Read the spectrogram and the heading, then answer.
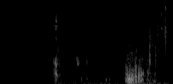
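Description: Someone takes a quiet sip of coffee: faint wet lip and mouth noises, then a short slurping gulp after a moment of silence. No one speaks.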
